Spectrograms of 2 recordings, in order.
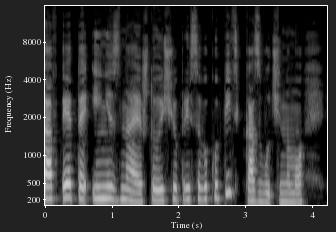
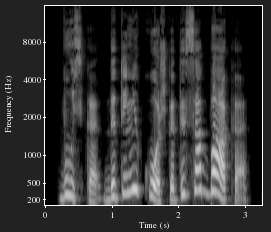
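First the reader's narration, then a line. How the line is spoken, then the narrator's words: Laughing loudly. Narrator (Russian): расхохоталась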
